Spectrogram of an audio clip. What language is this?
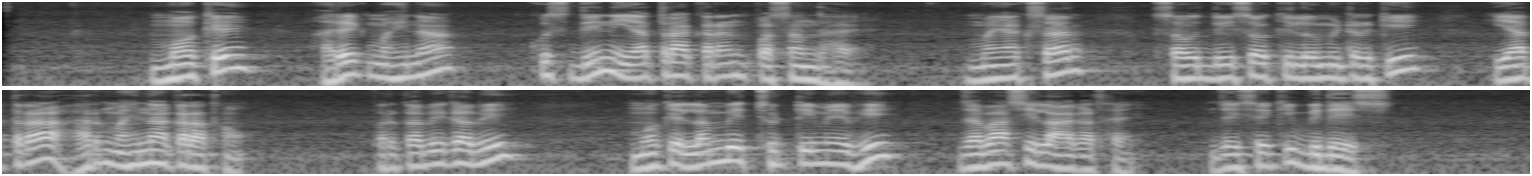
Rana Tharu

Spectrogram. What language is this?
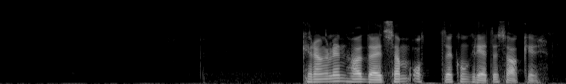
Norwegian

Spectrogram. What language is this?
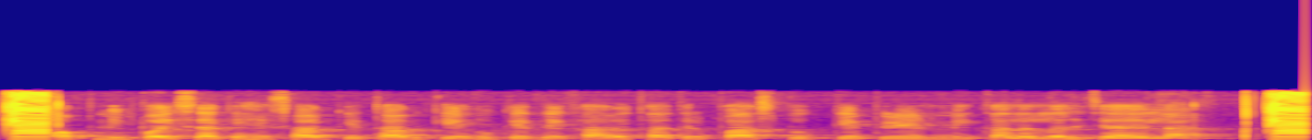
Bhojpuri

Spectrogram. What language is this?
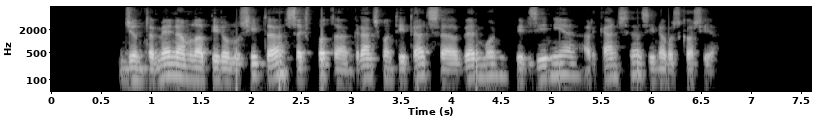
Catalan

